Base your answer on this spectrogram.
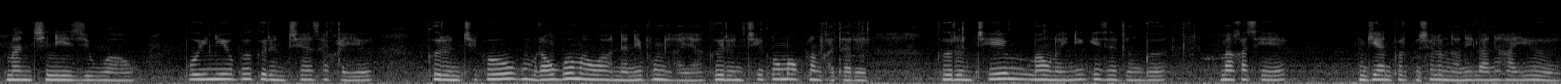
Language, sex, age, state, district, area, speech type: Bodo, female, 30-45, Assam, Kokrajhar, rural, spontaneous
